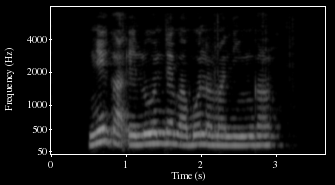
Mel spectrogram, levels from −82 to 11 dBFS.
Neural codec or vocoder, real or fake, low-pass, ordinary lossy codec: codec, 16 kHz, 16 kbps, FunCodec, trained on Chinese and English, 50 frames a second; fake; 7.2 kHz; AAC, 32 kbps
